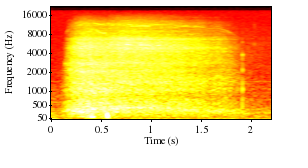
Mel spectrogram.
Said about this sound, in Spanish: Y ahora, con la certeza de que ya tienes eso ahí para rescatarlo cada vez que quieras, vamos a tomar una respiración profunda.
